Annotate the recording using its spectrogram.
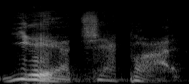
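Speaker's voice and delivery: loud, high acted cheer; triumphant shout. Shown as a demonstration. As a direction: yell it like a big win in a game. Partner echoes the improv direction.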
